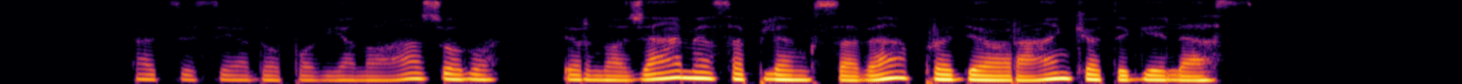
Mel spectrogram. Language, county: Lithuanian, Kaunas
